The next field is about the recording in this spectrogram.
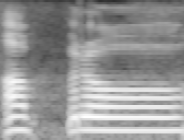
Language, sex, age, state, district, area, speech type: Tamil, female, 30-45, Tamil Nadu, Nagapattinam, rural, spontaneous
